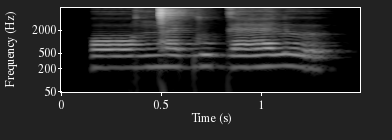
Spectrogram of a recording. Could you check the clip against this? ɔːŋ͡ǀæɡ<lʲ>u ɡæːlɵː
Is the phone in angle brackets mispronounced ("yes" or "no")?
yes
